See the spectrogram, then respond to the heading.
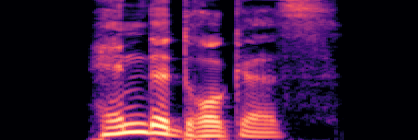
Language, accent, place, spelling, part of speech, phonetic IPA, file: German, Germany, Berlin, Händedruckes, noun, [ˈhɛndəˌdʁʊkəs], De-Händedruckes.ogg
- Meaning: genitive singular of Händedruck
